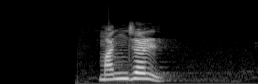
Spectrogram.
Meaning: 1. yellow (colour) 2. turmeric (Curcuma longa) 3. turmeric (the pulverized rhizome of the turmeric plant, used for flavoring and to add a bright yellow color to food)
- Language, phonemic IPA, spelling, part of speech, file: Tamil, /mɐɲdʒɐɭ/, மஞ்சள், noun, Ta-மஞ்சள்.ogg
